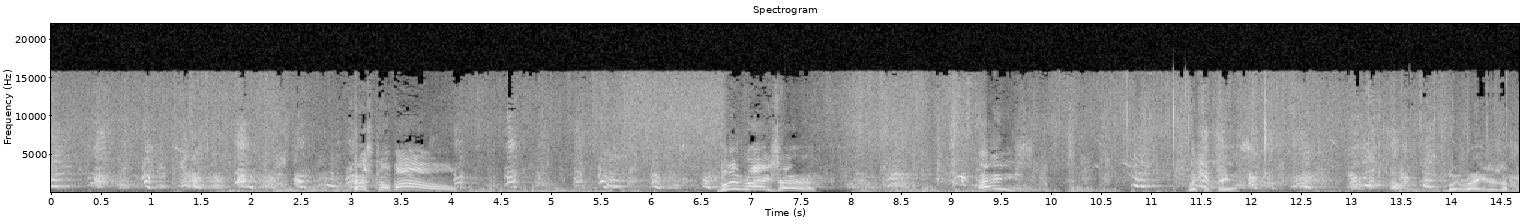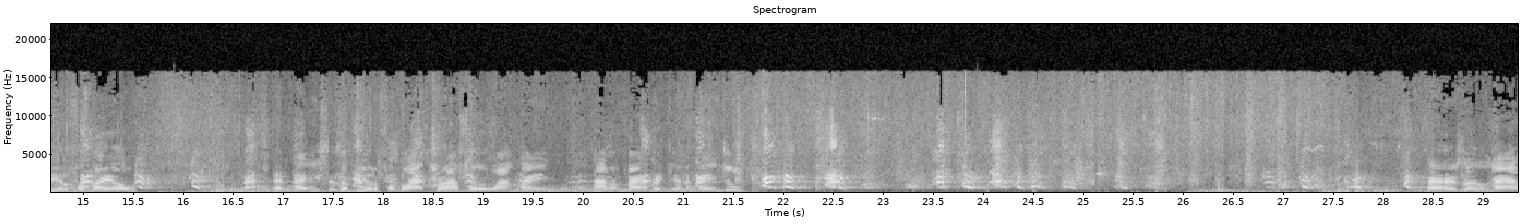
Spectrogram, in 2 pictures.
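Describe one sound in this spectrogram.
Several dogs bark and yelp excitedly close by.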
